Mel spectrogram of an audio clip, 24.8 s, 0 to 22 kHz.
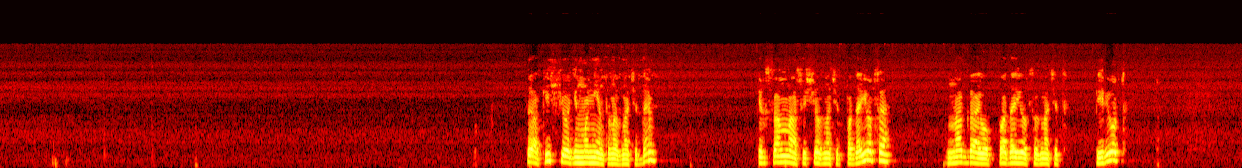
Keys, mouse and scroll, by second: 1.7 space, 2.2-3.2 middle drag, 4.0-9.6 drag, 10.6 KP_3, 12.2 click, 13.9-15.4 drag, 15.7 g, 17.9 click, 19.1-23.4 drag.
